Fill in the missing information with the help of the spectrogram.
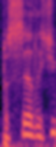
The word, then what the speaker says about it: Pasillas: If you're an American, and or if you're a real American, you pronounce it Pasillas. You pronounce every one of those fucking letters the way they're supposed to be pronounced.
